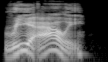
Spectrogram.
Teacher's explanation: When they're shocked, the tone jumps high, "Really?" But when they're doubtful, it slides downward, "Really?" The same word, completely different emotion.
